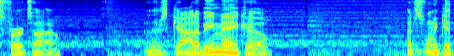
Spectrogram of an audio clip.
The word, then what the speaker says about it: mako: the first mako reactor but it's mako japanese word in japanese it's actually too kanji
